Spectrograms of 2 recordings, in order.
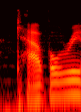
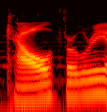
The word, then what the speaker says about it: cavalry: so it's really embarrassing forget most of my pronunciations hoplites what sets them apart this is it's as the cavalry cowl cavalry not cowl foolery as I said in a lot of other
